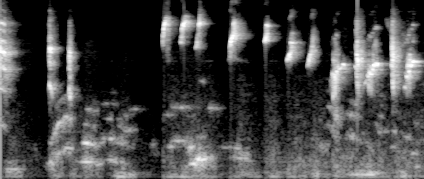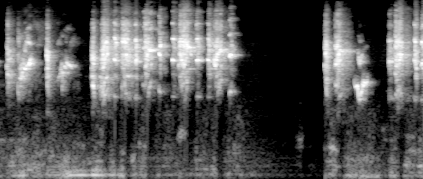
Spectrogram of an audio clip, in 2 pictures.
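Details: Cendet singing a long, lively sequence of sharp whistled notes that speeds into dense rapid chirping, then pauses before more harsh bursts.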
